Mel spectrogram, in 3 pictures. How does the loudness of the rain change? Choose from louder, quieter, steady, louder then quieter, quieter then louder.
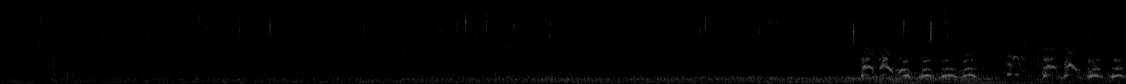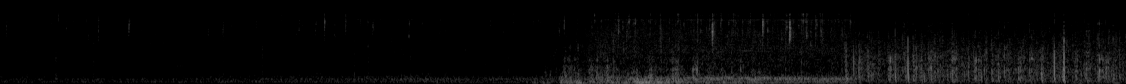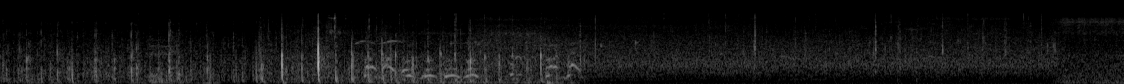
louder.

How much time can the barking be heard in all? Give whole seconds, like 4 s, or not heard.
5 s.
